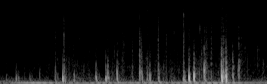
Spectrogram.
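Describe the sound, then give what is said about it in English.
Hooves of young horses being broken in at stables in France clip-clop in a steady, brisk rhythm of sharp knocks over a low constant rumble, with a couple of louder hits toward the end. “Part of the work Emma did at the stables in France involved breaking in young horses”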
